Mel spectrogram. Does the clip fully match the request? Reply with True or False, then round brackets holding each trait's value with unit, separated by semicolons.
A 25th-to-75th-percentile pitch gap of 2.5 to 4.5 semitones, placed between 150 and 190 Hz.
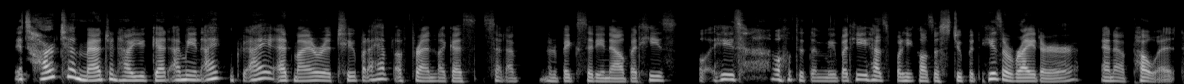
False (5.0 semitones; 185 Hz)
